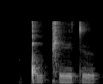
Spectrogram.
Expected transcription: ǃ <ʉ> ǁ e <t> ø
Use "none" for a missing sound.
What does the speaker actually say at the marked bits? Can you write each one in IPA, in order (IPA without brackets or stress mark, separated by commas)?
u, t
